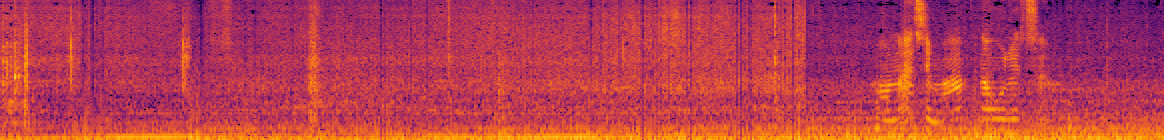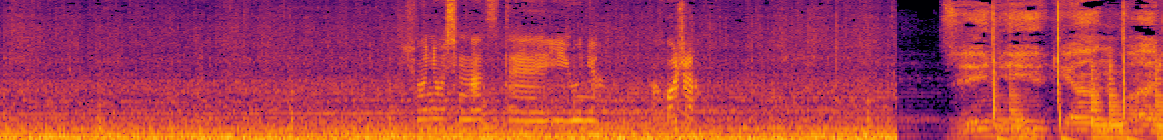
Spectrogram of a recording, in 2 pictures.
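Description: Car driving on a wet road, heard from inside the cabin: a loud, steady low rumble of engine and tyres. Brief voices come in twice, and the rumble cuts off suddenly just before the end.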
